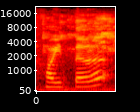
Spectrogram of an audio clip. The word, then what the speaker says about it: heute: Bis heute Abend, ada EU jadinya dibacanya oi, bis heute Abend, sampai nanti malam.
